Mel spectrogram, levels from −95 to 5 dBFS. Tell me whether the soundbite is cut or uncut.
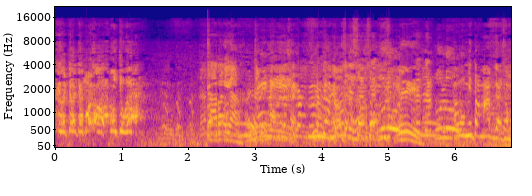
cut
